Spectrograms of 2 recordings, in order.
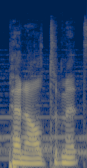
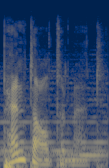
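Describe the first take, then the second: First: The word has no t sound after 'pen'. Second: The word has a t sound after 'pen'. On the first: The speaker calls it right. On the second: The speaker calls it wrong.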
